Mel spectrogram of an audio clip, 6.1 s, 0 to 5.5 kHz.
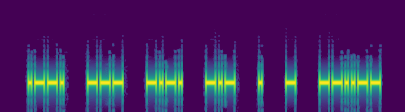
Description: Morse code, heard as a keyed tone, about 25 wpm, spaced as for 16 wpm, 700 Hz. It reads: POCKET,
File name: Pinocchio / Pinocchio ch7 10 25 ik1hge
